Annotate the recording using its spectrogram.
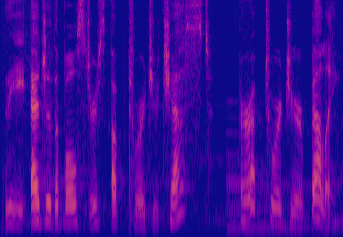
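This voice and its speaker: A woman leading a guided restorative yoga class in a soothing, unhurried, encouraging way. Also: medium pitch, darkish tone, faint music behind. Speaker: yoga instructor.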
